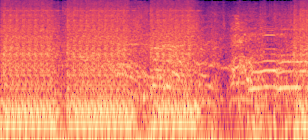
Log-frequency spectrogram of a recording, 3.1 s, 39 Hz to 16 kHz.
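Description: Sustained, loud rapid-fire machine gun bursts in the Left 4 Dead 2 co-op zombie shooter, dense and continuous with overlapping game effects throughout.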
